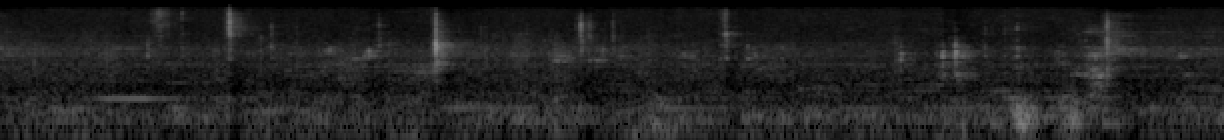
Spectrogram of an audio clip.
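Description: Near silence with a few faint, sharp clicks of a small resistor's wire leads being handled and bent round a screwdriver shaft; the clearest click comes about two seconds in.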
